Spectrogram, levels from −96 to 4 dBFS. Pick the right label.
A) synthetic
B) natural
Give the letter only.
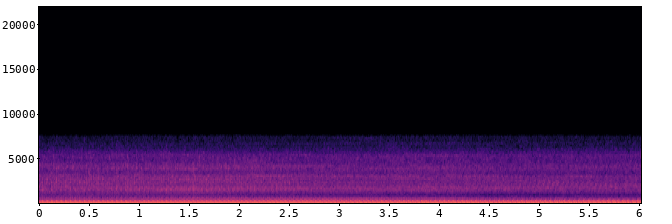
B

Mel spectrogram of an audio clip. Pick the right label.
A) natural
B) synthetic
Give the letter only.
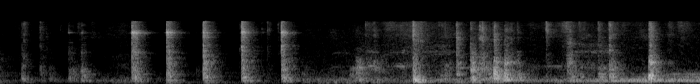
B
